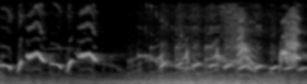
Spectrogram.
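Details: A tame caged Chinese hwamei sings a few loud wavering whistles in the first second, followed by softer, quicker warbled notes continuing to the end.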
